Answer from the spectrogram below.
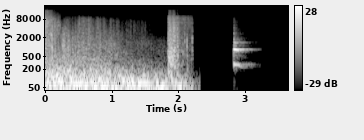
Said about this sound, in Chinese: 最近我也打出一个炸弹，让他见识一下什么叫精准投放。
